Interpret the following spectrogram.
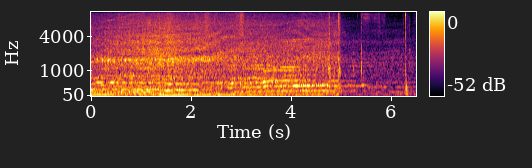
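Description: A motor vehicle passing close by, a low rumble and rushing noise that swells and then fades, cut off abruptly about five seconds in; a few sharp clicks follow near the end.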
